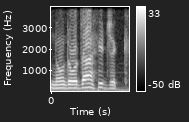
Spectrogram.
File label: nododahijik, ABENAKI CONVERSATION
